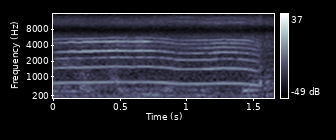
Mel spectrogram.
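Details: Kitten lying on a person's chest, sucking a finger and crying; one sustained, steady, high meow held for about one and a half seconds, dropping slightly at the end.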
